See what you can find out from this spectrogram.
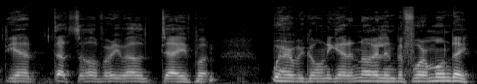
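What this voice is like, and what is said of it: Impression of a colleague's voice. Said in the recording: “a good impression of you? It's horrible to hear yourself being impersonated.”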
